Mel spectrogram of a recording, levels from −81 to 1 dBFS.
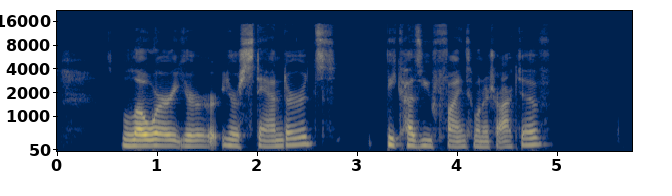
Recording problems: none

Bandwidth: 14.5 kHz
